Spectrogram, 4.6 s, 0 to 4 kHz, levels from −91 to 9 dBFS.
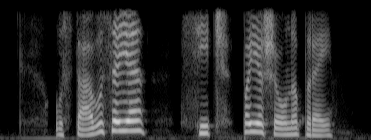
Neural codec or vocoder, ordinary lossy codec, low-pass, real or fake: codec, 16 kHz, 4 kbps, X-Codec, HuBERT features, trained on balanced general audio; none; 3.6 kHz; fake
